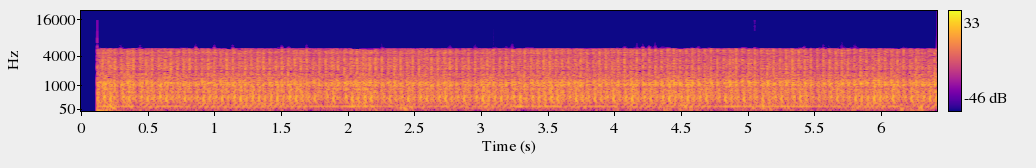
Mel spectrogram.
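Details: 1996 Ford Probe GT 2.5 L 24V: fast, loud ticking and slapping from the front of the engine, steady at idle; owner suspects a loose timing belt letting a pulley vibrate, unconfirmed until replacement.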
